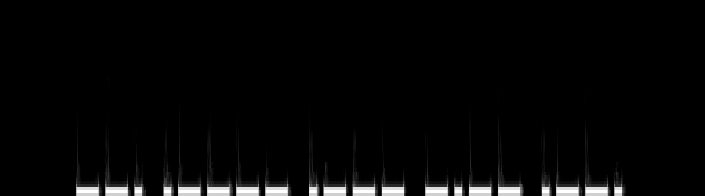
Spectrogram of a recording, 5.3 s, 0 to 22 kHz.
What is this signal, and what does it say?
Morse code, heard as a keyed tone, about 22 wpm, 700 Hz. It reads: G1JYP
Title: DXCC-100 Call Signs - 5 Characters - Repeated 3x - 22wpm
